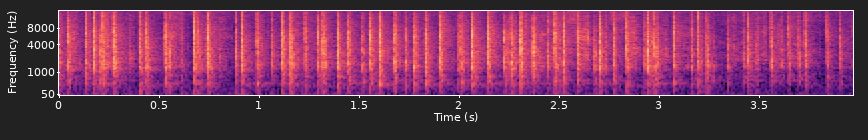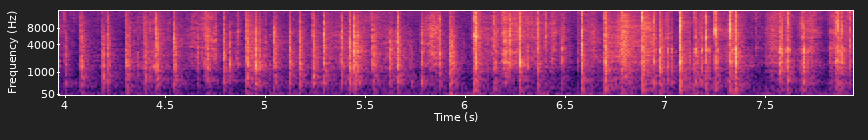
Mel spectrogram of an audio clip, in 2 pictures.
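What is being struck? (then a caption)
Plastic blister pack on a cardboard backing card. Long nails rapidly tap and scratch a pumpkin carving kit: a hollow clear plastic blister holding red plastic carving tools, mounted on an orange cardboard backing card. The sound is a dense, continuous run of bright, dry, clicky taps with almost no ring, interwoven with rough scratching across the plastic and card.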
